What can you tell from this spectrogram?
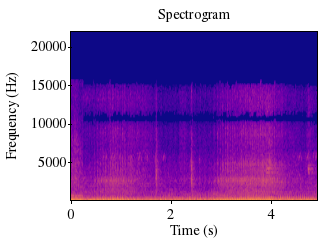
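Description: Small motorbike engine of a homemade three-wheel cargo vehicle running as the vehicle pulls away slowly, a steady pulsing rumble with a few short clattering knocks.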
